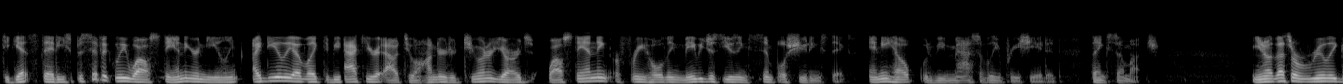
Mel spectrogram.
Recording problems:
high frequencies cut off; severe; nothing above 4 kHz
abrupt cut into speech; at the end

